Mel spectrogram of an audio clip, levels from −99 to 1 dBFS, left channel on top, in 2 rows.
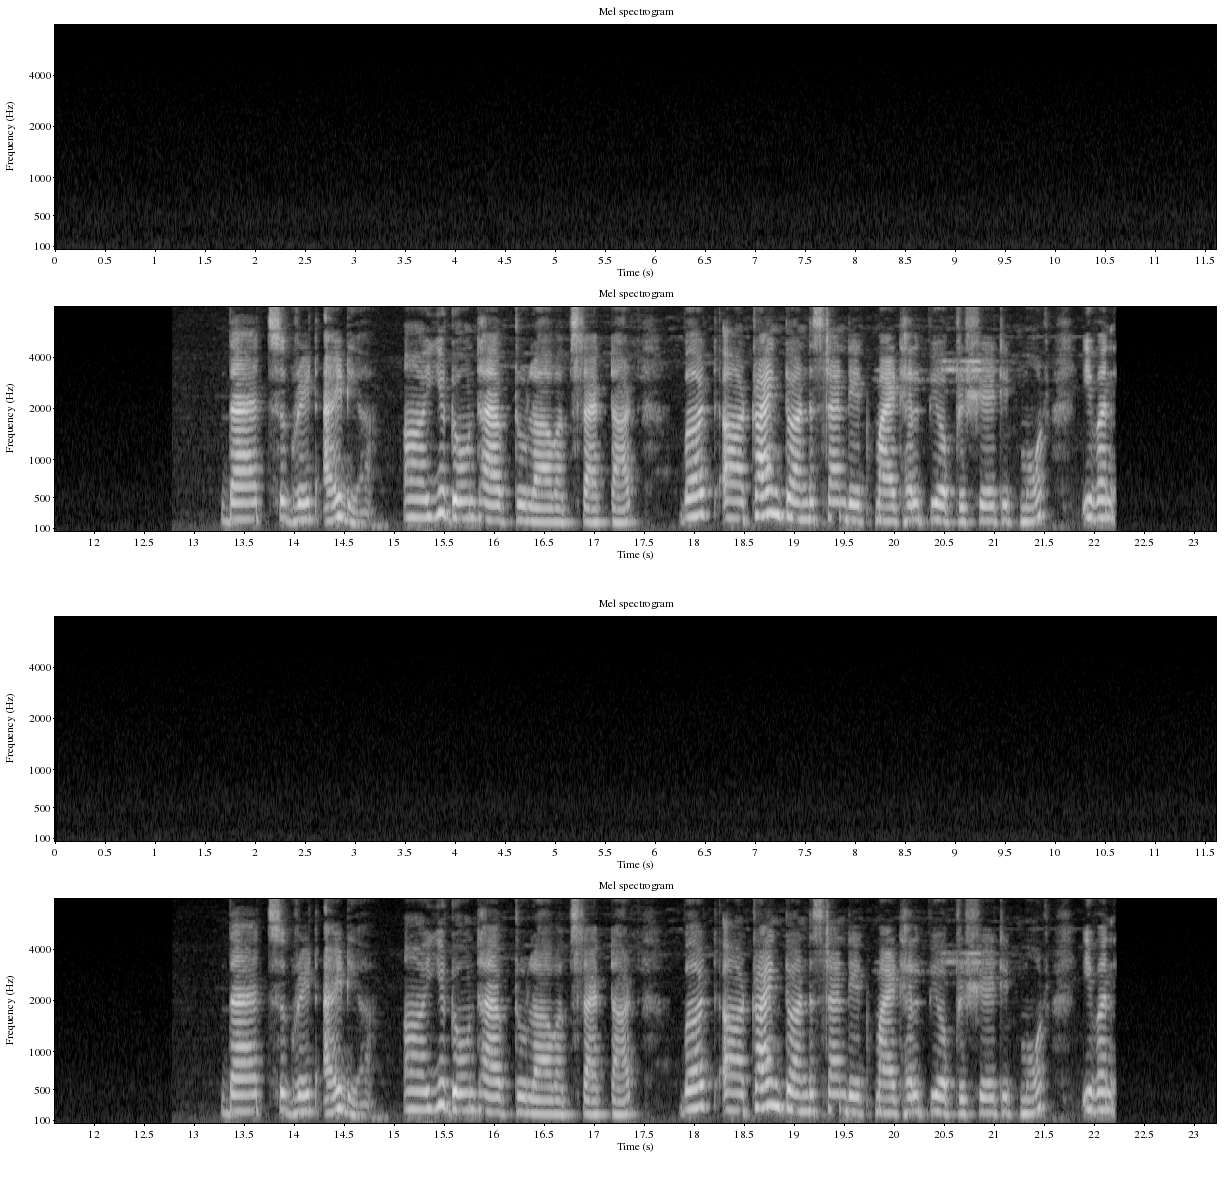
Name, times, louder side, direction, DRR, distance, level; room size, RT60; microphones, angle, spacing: voice 1, 13.3-14.8 15.1-22.2, left 2 dB, 20° left, 0.8 m, -23 dB
head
